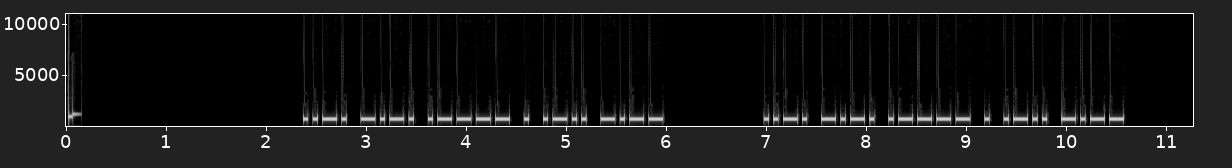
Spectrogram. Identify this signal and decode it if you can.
Morse code, heard as a keyed tone, about 25 wpm, 700 Hz. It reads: FC1ELY FC1ELY
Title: DXCC-100 Call Signs - 6 Characters - Repeated 2x - 25wpm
